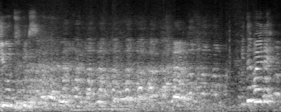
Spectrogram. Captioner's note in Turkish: Gülüşmeler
